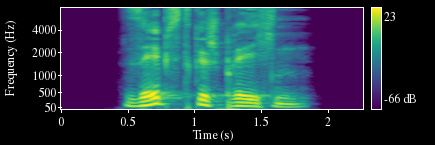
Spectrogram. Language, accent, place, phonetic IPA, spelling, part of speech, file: German, Germany, Berlin, [ˈzɛlpstɡəˌʃpʁɛːçn̩], Selbstgesprächen, noun, De-Selbstgesprächen.ogg
- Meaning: dative plural of Selbstgespräch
